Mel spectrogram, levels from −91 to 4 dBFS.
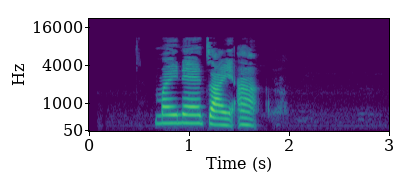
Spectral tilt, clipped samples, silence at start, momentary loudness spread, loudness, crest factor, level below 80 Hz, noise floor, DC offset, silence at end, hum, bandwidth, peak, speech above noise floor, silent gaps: -2.5 dB/octave; under 0.1%; 0.65 s; 8 LU; -25 LUFS; 22 dB; -82 dBFS; -71 dBFS; under 0.1%; 1.35 s; none; 11.5 kHz; -6 dBFS; 47 dB; none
